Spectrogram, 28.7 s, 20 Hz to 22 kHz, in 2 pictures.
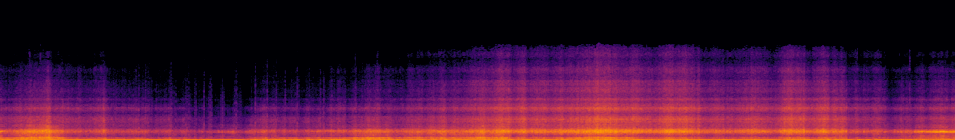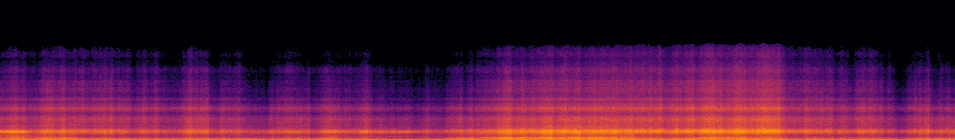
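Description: Renault Mégane RS 265 Trophy's 2.0-litre turbocharged four-cylinder engine driven hard, revs rising and dropping again several times as it accelerates and brakes between corners. Heard from outside the car, with heavy wind rumble on the microphone.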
